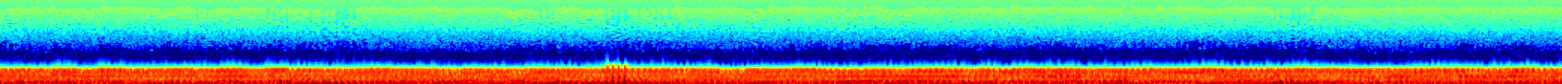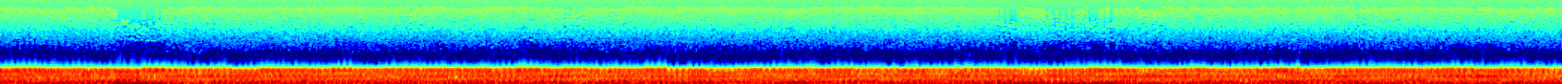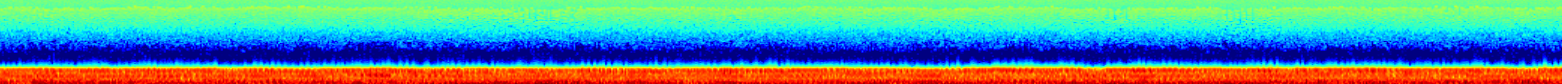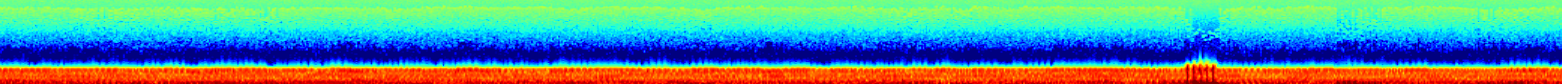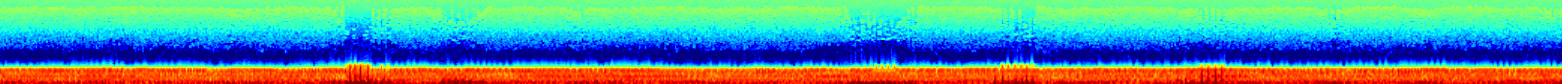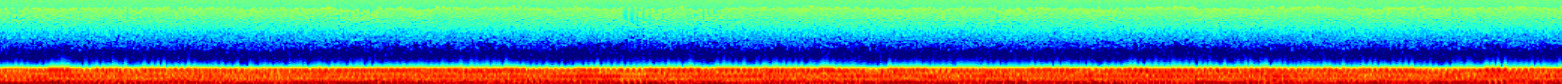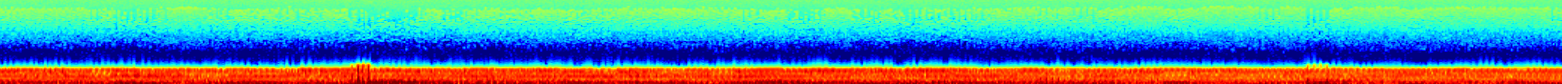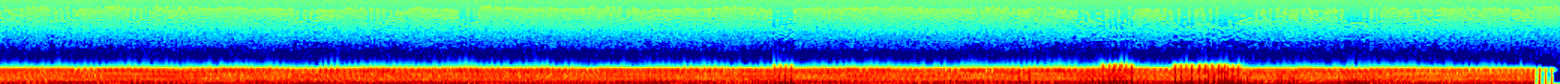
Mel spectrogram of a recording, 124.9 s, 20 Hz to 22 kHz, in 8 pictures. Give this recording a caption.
ZOOM0003 Tr1 trim3
Deck of an alien spaceship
